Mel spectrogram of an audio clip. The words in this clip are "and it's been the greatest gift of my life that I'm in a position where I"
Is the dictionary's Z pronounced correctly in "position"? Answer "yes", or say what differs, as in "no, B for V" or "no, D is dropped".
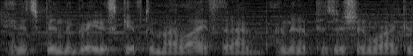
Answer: yes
